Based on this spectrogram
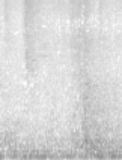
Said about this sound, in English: Someone else opens the door. Hang on!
